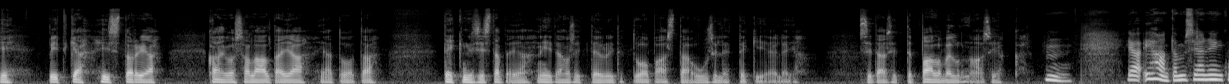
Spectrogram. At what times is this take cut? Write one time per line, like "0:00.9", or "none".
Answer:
0:02.0
0:05.0
0:08.6
0:10.4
